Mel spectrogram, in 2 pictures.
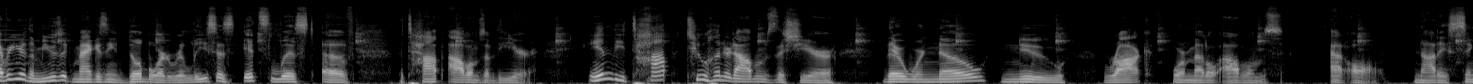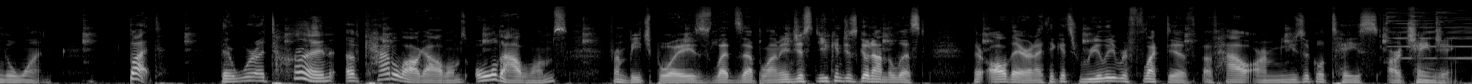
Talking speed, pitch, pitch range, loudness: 160 wpm, 110 Hz, 100-135 Hz, -27 LUFS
